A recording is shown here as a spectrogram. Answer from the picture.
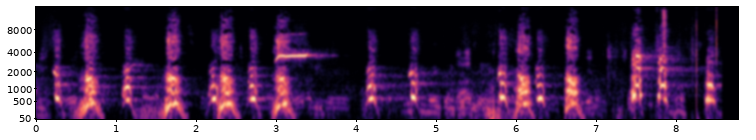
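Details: A Basset Hound bays at a wild boar during a hunt near Šaštín, Slovakia, on 10 January 2014, with a rapid run of loud, ringing barks.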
